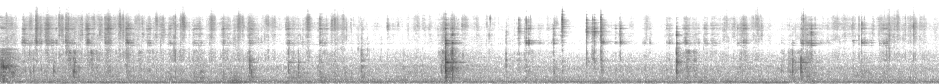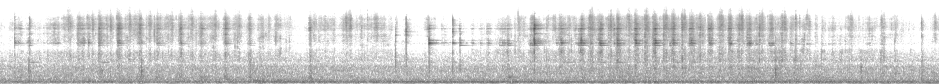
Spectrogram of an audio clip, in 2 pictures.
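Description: Light metallic clicks and clinks of steel bolts being fitted and threaded by hand through a brake rotor into a wheel hub, with stretches of fast light ticking and a few sharper clinks, the loudest about seven seconds in.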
